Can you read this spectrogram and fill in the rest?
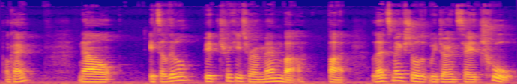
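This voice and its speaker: A man's voice: mid-range voice, darkish tone. A man teaching a video language lesson, who repeats each word patiently and checks in with "okay?" after nearly every phrase.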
